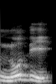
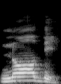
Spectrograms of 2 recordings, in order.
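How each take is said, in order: First: The first vowel is a closed 'oh' sound. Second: The first vowel is an open 'aw' sound. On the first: "এখন তুমি উচ্চারণ করতেছো নদী" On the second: "but তোমার হওয়া উচিত ছিল কি ভাইয়া?"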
